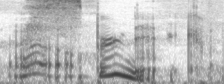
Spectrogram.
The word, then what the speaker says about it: Spurnak: How do you spell that? S-P-U-R-N-A-K. – Oh. Spurnack.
